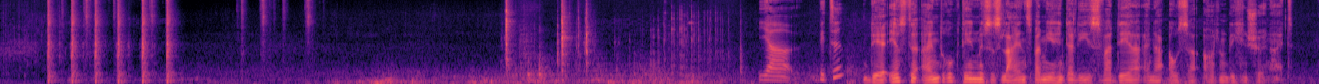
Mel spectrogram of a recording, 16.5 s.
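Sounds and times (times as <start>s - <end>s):
typing on a typewriter: 0.6s - 2.2s
speech: 9.5s - 16.2s.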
